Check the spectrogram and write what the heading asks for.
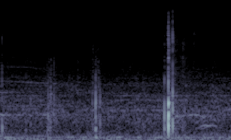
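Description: A cricket bat striking the ball once: a single sharp knock near the end, after a couple of faint ticks.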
